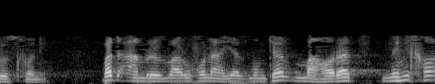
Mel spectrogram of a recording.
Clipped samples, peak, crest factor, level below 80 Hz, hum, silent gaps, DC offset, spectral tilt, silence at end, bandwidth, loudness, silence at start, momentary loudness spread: under 0.1%; -2 dBFS; 20 dB; -52 dBFS; none; none; under 0.1%; -11 dB/octave; 0 s; 4 kHz; -22 LUFS; 0 s; 10 LU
